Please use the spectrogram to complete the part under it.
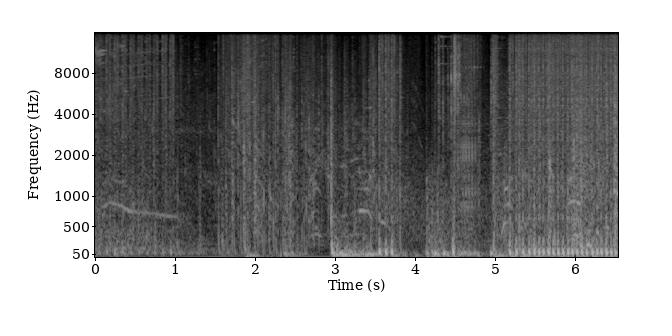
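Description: Rapid automatic gunfire in Call of Duty: Advanced Warfare, dense bursts of shots crackling almost continuously with brief pauses, loud and close, with a player's voice talking over the shooting in places.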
